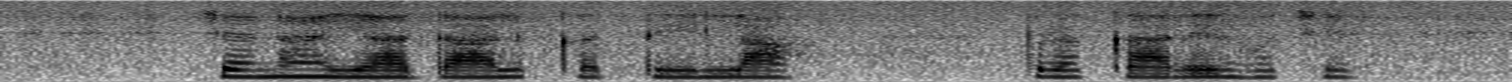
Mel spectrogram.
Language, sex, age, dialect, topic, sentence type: Magahi, female, 51-55, Northeastern/Surjapuri, agriculture, question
